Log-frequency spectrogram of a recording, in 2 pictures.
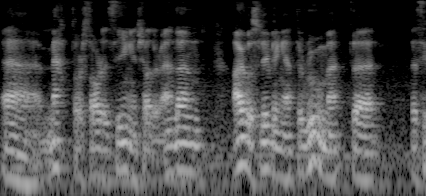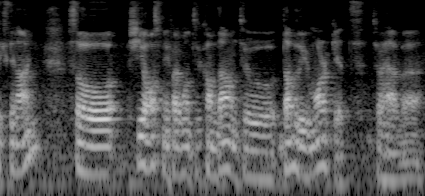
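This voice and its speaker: A man's voice: sits low, slow, vocal fry, mellow. A man from Sweden, a nervous, hesitant podcast guest who uses many fillers, speaking over a video call. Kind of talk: casual conversational interview. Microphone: video call camera. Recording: echoey room with faint noise.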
